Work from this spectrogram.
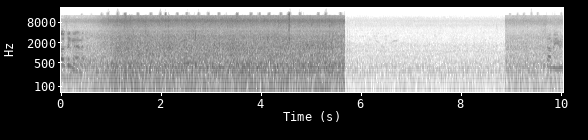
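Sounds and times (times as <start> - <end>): river water rushing: 0.0 - 5.7, 8.9 - 10.0.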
